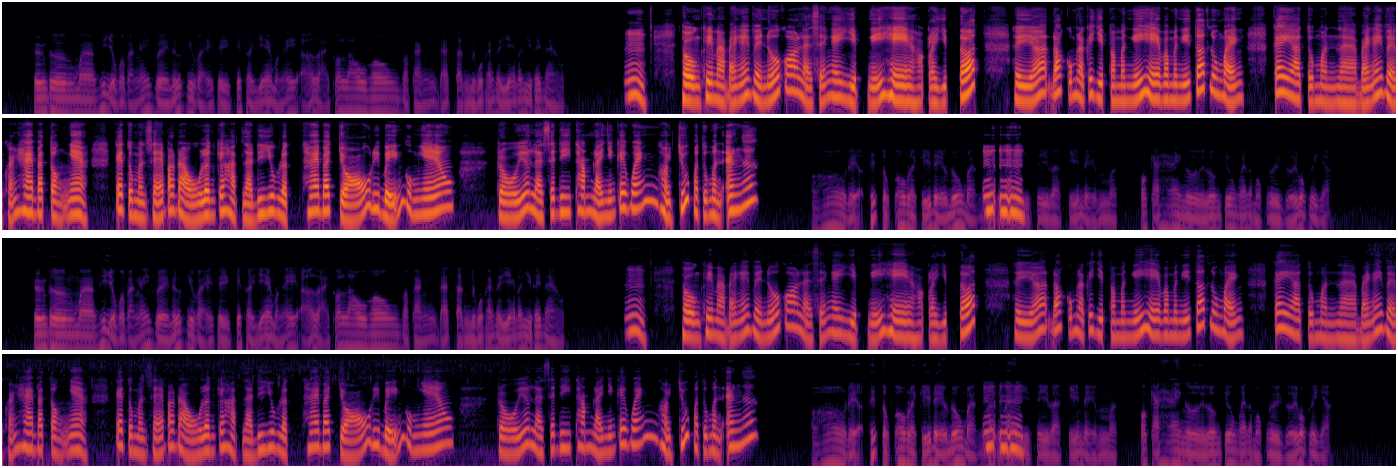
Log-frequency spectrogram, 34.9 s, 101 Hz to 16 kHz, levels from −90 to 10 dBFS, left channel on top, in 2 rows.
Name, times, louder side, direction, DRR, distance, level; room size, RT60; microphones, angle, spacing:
voice 1, 0.4-7.0 27.5-31.4 31.7-34.1, right 2 dB, 40° right, 1.1 m, -50 dB
voice 2, 7.8-23.1 23.6-26.9 29.7-30.2, left 7 dB, 75° left, 0.3 m, -25 dB
Fill (with liquid), 17.1-24.7, right 2 dB, 80° right, 2.7 m, -62 dB
head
